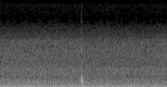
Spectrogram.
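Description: A small plastic part clicks as it is pulled from its socket.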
